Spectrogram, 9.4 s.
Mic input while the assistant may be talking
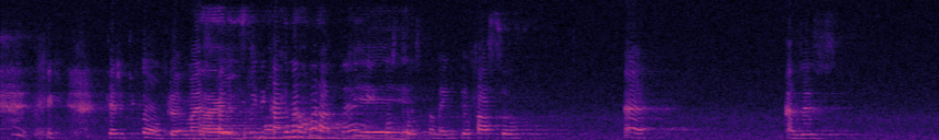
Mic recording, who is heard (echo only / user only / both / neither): both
